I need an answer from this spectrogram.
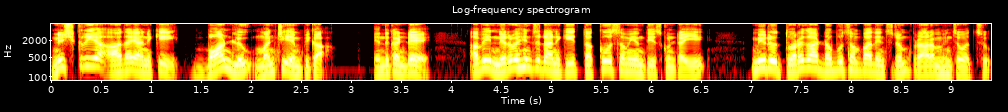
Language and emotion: Telugu, neutral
